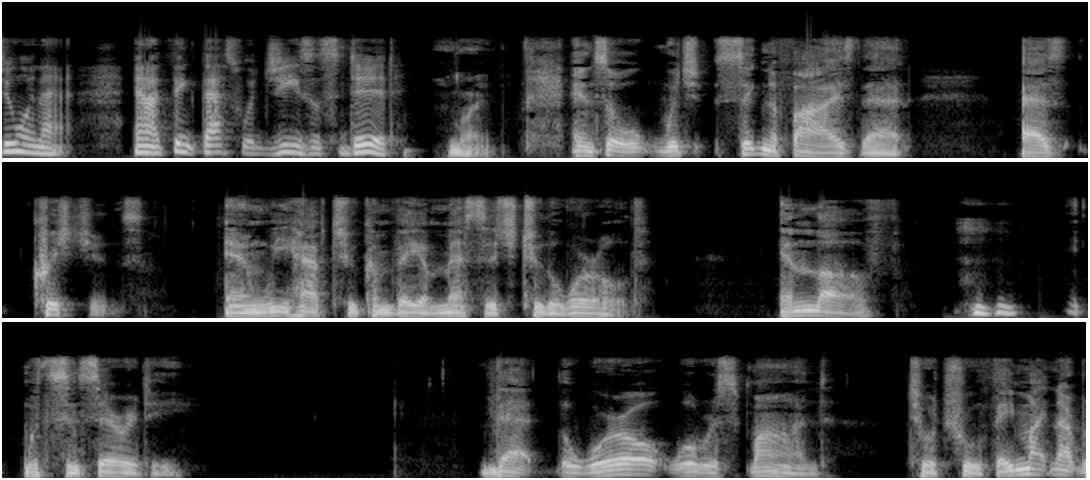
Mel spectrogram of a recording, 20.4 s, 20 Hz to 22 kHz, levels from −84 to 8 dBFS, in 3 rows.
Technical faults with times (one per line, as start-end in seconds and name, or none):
none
